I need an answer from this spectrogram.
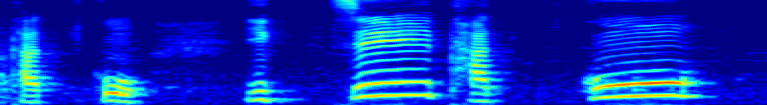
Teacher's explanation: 디귿의 영향으로 기역이 된 소리로 발음이 나는 경음화가 일어납니다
